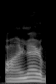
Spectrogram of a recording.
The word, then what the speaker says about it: Honor: উচ্চারণে অনেকেই হনার বলে, কেউ অনার বলে। আমরা হনারও বলি, অনারও বলি। আপনার ইচ্ছা, আপনি যা ইচ্ছা বলতে পারেন।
